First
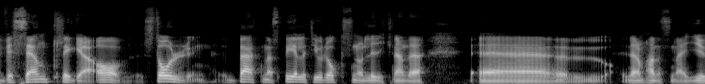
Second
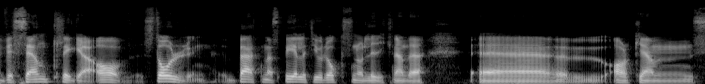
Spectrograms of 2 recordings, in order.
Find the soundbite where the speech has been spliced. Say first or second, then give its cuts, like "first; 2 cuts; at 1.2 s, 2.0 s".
first; 1 cut; at 6.1 s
